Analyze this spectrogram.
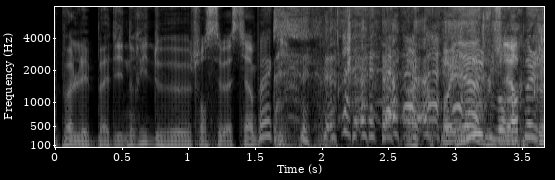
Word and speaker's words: Bach: Bach. Oui, faut le prononcer comme ça.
